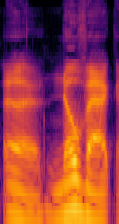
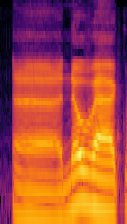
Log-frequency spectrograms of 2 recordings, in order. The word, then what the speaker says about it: Nowak: Okay, the film's loosely based on astronaut Lisa Nowak's Novak. I don't. I guess you might pronounce if it's German, you pronounce the W as a V.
